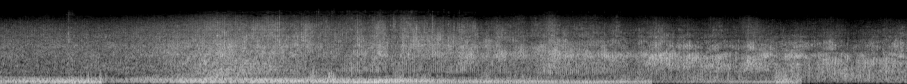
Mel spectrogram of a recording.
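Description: A propeller plane's engine roars loudly as it races down a runway.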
